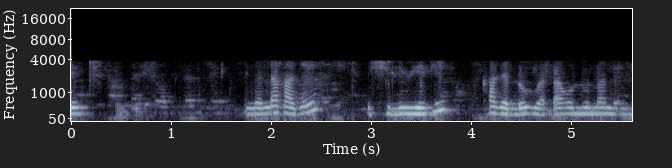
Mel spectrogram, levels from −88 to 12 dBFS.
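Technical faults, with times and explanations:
Throughout, GSM full-rate codec: the speech is plainly rough and buzzy, with a gravelly grain and nothing above about 3.8 kHz, which fits the 13 kbps GSM full-rate coder. Its excitation is rebuilt from sparse, regularly spaced pulses, and that coarse pulse train causes the buzz. A simple low-pass filter would only dull the sound. Newer telephone codecs would sound smoother and less grainy at a similar bandwidth.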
